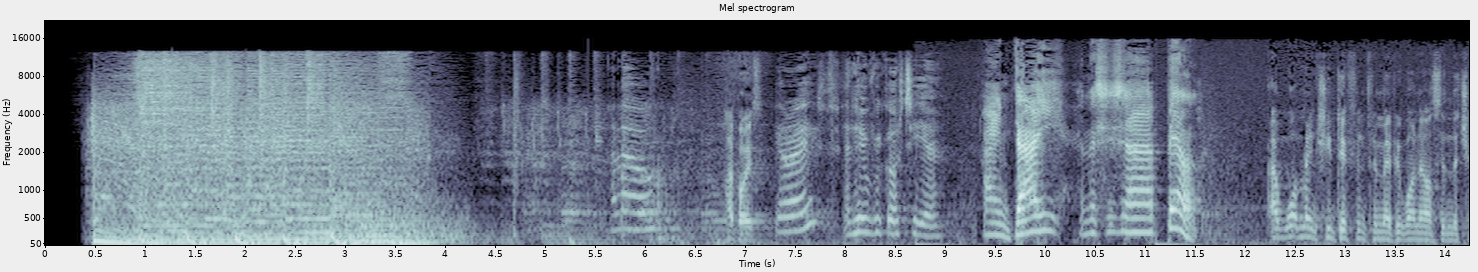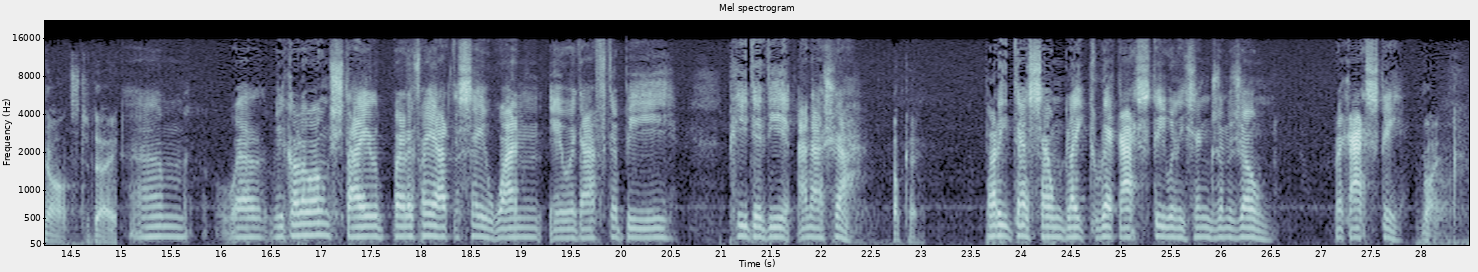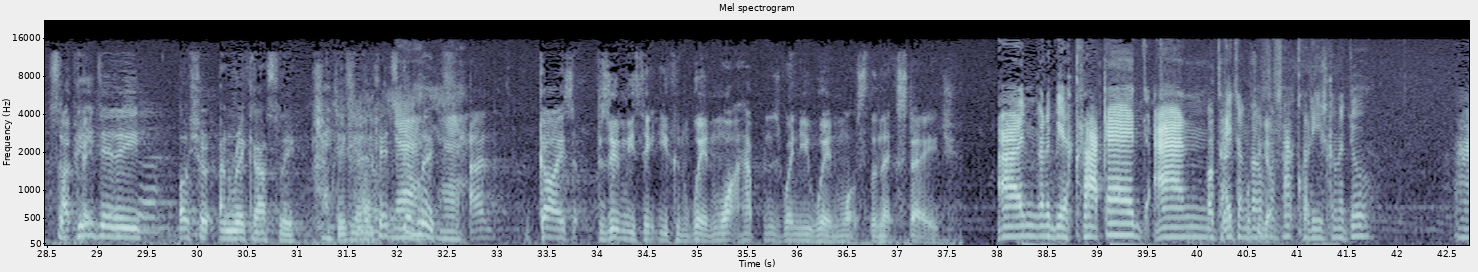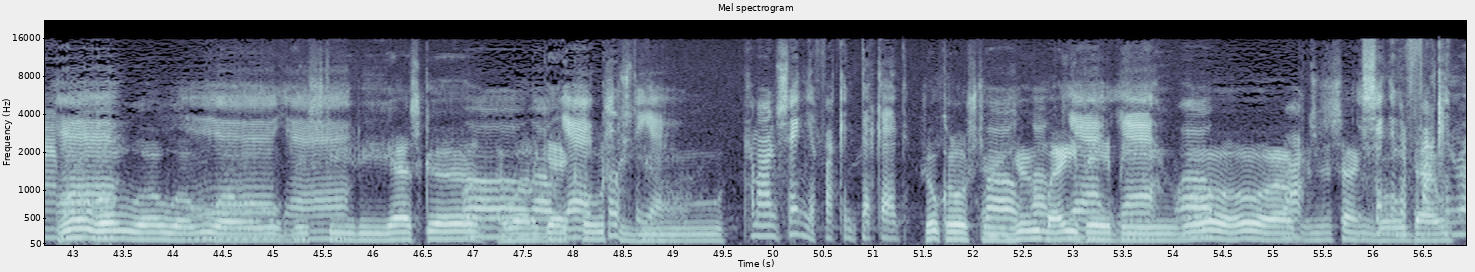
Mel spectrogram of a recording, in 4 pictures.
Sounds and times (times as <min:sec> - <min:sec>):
Music: 0:00.4 - 0:06.8.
